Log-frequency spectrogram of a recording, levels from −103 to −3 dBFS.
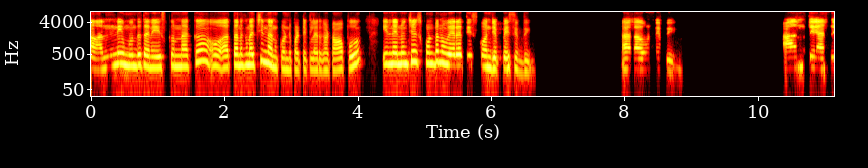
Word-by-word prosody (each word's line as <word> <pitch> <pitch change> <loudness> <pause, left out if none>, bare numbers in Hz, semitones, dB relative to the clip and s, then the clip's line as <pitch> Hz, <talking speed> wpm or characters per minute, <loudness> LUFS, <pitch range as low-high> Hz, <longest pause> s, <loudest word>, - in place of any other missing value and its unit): అన్ని 235 +8 0
ముందు 240 +1 0
తనేసుకున్నాక 230 +2 -2 0.3
ఓ - - 0 0.3
తనకు 250 0 +2
నచ్చిందనుకోండి 235 - 0
పర్టిక్యులర్‌గా 185 -1 -7
టాప్ 195 +3 -3 0.5
ఇది 270 - +1
నేనుంచేసుకుంటా 280 +2 +2
నువ్వు 270 -3 +4
వేరేది 245 -1 +4
తీసుకో 235 0 -8
అని 215 -2 -1
చెప్పేసిద్ది. 195 -6 -6 1.4
అలా 195 0 +1
ఉండిద్ది. 195 - -11 1.8
అంతే. 220 +2 +2
అంతే. 195 - -2
225 Hz, 100 wpm, -22 LUFS, 195-255 Hz, 1.8 s, నువ్వు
